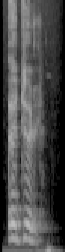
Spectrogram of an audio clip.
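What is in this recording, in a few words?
"ödül", Azerbaijani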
